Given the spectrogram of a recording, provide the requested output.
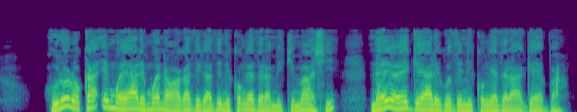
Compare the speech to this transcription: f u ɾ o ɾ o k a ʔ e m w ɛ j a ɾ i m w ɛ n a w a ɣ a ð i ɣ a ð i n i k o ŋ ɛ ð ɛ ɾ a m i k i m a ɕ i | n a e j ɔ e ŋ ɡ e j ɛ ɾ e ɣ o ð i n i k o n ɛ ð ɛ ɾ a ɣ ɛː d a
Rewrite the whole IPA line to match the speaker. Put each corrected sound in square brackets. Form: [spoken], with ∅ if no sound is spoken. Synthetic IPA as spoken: [h] u ɾ o ɾ o k a ʔ e m w ɛ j a ɾ [e] m w ɛ n a w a ɣ a ð i ɣ a ð i n i k o ŋ ɛ ð ɛ ɾ a m i k i m a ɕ i | n a e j ɔ e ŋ ɡ e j [a] ɾ e ɣ o ð i n i k o [ŋ] ɛ ð ɛ ɾ a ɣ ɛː [b] a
